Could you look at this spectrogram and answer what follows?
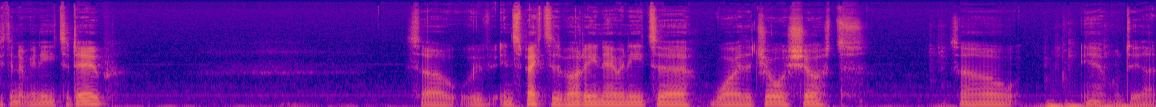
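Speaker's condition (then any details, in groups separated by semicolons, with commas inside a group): No condition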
